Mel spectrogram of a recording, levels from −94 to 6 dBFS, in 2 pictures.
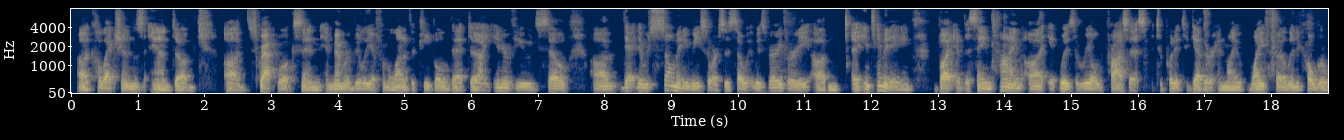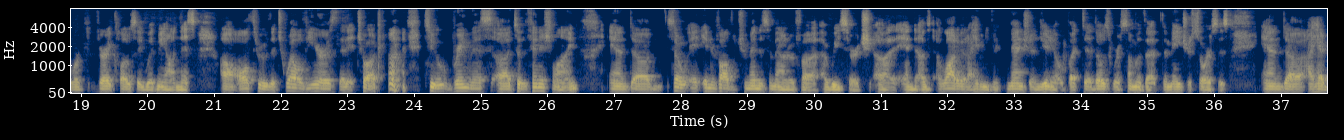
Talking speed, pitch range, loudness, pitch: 190 wpm, 85-100 Hz, -25 LUFS, 90 Hz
